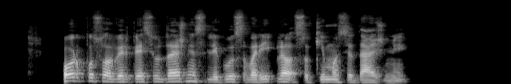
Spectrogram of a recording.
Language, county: Lithuanian, Klaipėda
